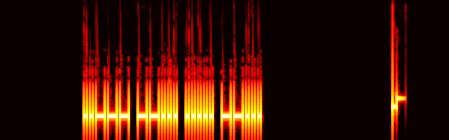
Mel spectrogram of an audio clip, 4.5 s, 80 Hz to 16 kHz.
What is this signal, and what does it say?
Morse code, heard as a keyed tone, about 40 wpm, 700 Hz. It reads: 2757
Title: Common Cut Numbers - 4-Digit 40wpm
